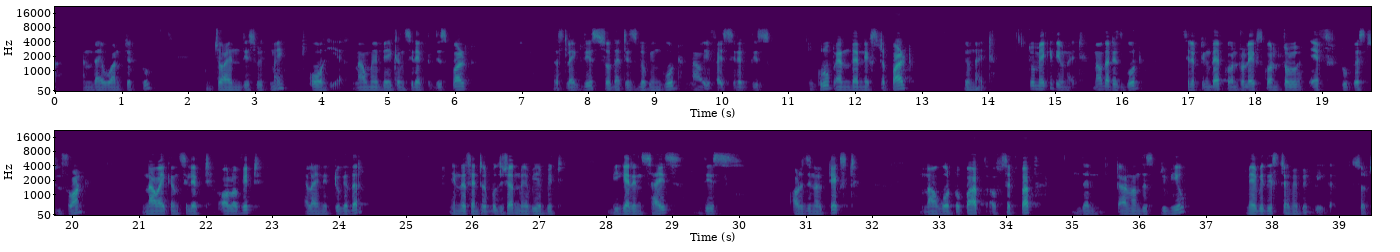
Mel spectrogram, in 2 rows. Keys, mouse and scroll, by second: 3.5 v, 5.1-6.8 drag, 7.1-7.4 alt+scroll down 1, 7.7 typing, 10.0 shift+click, 14.1-14.4 alt+scroll down 1, 14.8 click, 17.4 ctrl+x, 18.1 ctrl+f, 19.3 alt+scroll down 1, 19.9 scroll up 1, 20.4 click, 26.1-28.1 alt+shift+drag, 31.0 alt+scroll up 1, 32.2-36.2 drag, 37.3 shift+scroll up 1.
